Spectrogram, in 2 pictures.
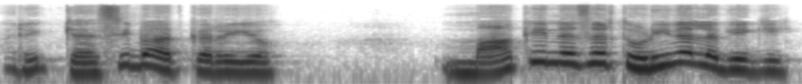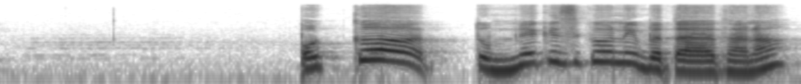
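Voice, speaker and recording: A man's voice: sits high, very animated, measured pace, long pauses. A man voicing a frustrated, hot-tempered young husband in a cartoon story. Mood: angry. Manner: blunt, irritable.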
